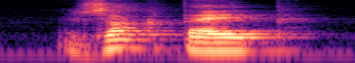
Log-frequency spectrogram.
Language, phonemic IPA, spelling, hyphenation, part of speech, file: Dutch, /ˈzɑk.pɛi̯p/, zakpijp, zak‧pijp, noun, Nl-zakpijp.ogg
- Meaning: 1. bagpipes 2. sea squirt, any member of the class Ascidiacea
